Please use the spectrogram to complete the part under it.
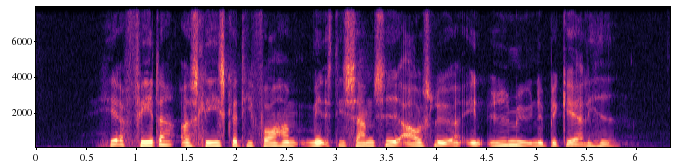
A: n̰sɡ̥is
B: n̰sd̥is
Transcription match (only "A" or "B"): B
